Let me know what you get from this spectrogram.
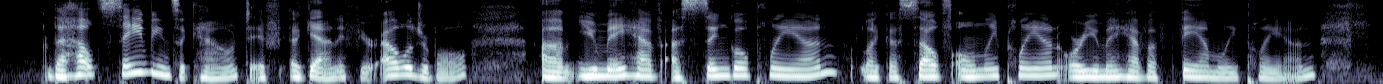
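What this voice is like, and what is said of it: Strained, fading hoarse voice. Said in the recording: “I'm losing my voice because I've been talking nonstop”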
